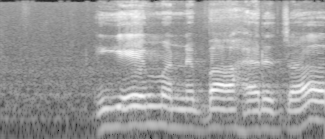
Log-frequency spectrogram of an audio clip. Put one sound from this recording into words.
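A middle-aged man reads out calmly into a microphone.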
